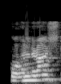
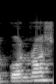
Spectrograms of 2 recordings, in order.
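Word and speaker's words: Kohlrausch: 2 marks की बात करें तो state कोहलरॉश लॉ and right, पता नहीं इसको अच्छे से क्या प्रोनाउंस करते हैं, चलो कोहलरॉश लॉ ही होगा, and right mathematical expression of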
